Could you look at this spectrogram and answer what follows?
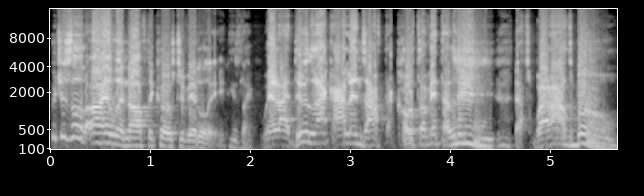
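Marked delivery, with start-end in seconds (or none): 2.1-5.7 weak, so-so put-on French accent. Speaker retells the exiled man's reply about the island: put-on French accent. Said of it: "my French accent is not as as slamming".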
